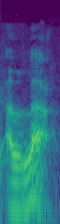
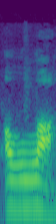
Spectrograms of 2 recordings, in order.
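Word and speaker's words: الله: For example, when you say Allah, so we don't say Allah. Yeah. Can you see that? So we say Allah.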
